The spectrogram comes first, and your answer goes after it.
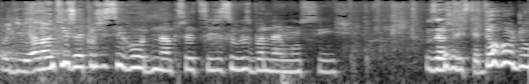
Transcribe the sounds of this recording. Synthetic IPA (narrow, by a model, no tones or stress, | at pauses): poɟivɛjʔalɛoncɪr̝ɛkl̩ʒɛsɪɦodnapr̝̥ɛt̪sɛʒɛsɪuːbɛd͡zbat̪nɛmusiːʃ | ʔuzavrɛlɪst̪ɛdoɦodu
